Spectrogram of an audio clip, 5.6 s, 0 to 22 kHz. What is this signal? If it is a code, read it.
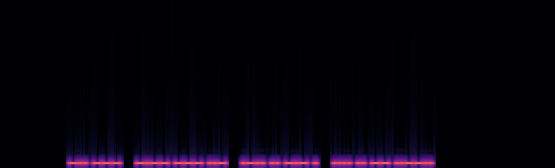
Morse code, heard as a keyed tone, about 50 wpm, 700 Hz. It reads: DO YOU LIKE HIM?
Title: Sentences from Top 100 Words 50wpm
